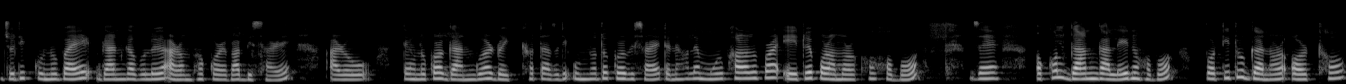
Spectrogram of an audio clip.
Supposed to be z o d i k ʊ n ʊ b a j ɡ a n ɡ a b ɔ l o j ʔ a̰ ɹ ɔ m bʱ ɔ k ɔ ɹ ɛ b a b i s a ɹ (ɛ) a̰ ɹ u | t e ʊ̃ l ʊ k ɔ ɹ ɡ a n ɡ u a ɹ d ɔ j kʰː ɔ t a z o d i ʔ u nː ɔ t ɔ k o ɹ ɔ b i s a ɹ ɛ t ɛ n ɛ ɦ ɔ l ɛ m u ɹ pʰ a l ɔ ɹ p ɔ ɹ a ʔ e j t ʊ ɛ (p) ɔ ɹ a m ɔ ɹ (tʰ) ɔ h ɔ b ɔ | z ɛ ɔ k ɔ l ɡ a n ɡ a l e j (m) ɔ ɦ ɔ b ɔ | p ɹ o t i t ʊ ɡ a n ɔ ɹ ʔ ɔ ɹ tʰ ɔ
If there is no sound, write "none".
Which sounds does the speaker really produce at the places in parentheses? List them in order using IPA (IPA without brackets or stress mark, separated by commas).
ɛ, p, kʰ, n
